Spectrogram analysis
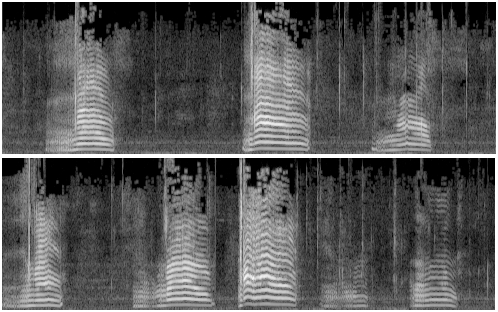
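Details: Talkative male pet cat meowing for a treat indoors: seven clear, harmonic, rising-falling meows, each under a second long, spaced about one to two seconds apart, with little background noise.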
